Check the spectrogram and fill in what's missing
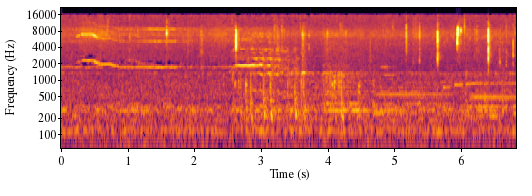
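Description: Epona the horse in Twilight Princess neighs loudly, then gallops with a rapid clip-clop of hooves over an ambient background, without speech.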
